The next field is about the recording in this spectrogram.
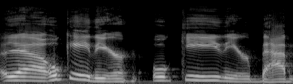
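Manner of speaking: not-so-good put-on Canadian accent. Reacting to clips of a Canadian man: bad Canadian accent. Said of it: "I don't have a very good Canadian accent".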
